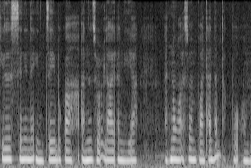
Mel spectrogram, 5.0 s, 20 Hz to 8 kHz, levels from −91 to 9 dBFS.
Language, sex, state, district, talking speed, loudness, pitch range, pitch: Mizo, female, Mizoram, Aizawl, 240 wpm, -13 LUFS, 165-180 Hz, 170 Hz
